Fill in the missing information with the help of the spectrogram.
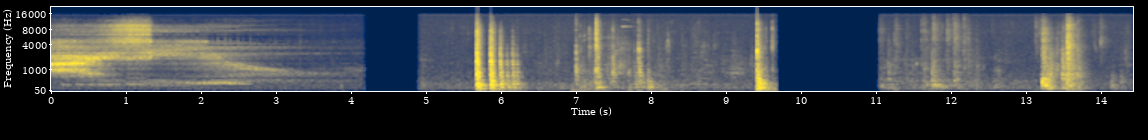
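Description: Kitchen cupboard doors being worked: a long creak as a door is opened, fading over the first few seconds, then a run of sharp knocks and bangs as doors are shut and things are handled, the loudest about halfway through and near the end.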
